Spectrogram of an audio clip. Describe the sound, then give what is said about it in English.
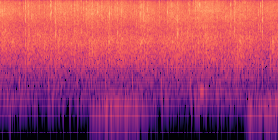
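An audience claps steadily, a dense crackle of many hands that holds at an even level for about three seconds without breaking into distinct beats. “Yeah, clap all you want.”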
